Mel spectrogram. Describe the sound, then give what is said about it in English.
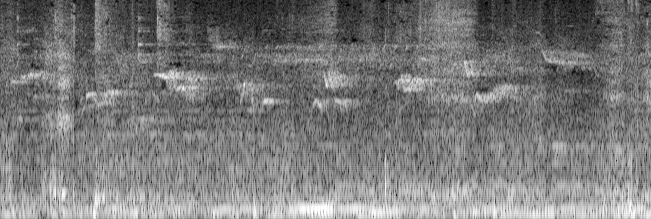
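Several birds chirp at night in short, repeated bursts over a steady, busy background hiss, the calls scattered throughout with no one talking. “Yeah, why are the birds chirping in the middle of the night?”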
